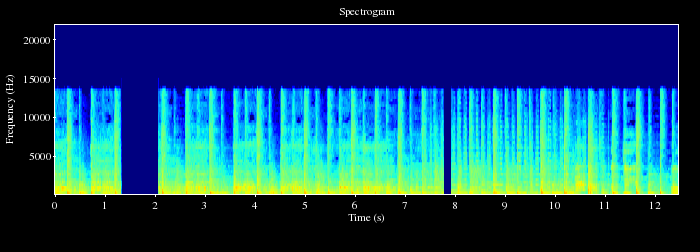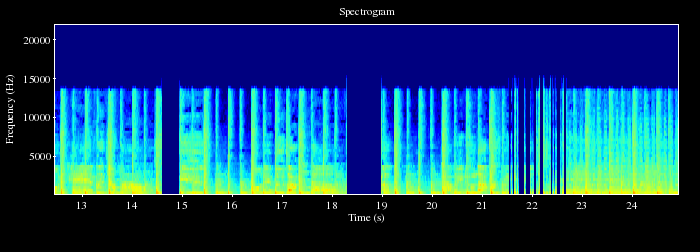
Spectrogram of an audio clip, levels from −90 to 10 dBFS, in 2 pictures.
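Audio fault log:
1.32 to 2.07 s, digital broadcast dropout: sound cuts to silence for about 0.74 s, the receiver muting while frames failed, so that stretch is lost.
7.78 to 7.93 s, digital broadcast dropout: a brief 0.14 s hole of silence as the receiver mutes over failed frames, losing what was sent.
14.59 to 14.96 s, digital broadcast dropout: silence for about 0.36 s while the receiver lost good frames and muted until they returned.
18.29 to 18.99 s, digital broadcast dropout: sound drops out for about 0.70 s, the receiver muting through failed frames, and resumes later in the programme.
21.53 to 22.69 s, digital broadcast dropout: several short holes totalling about 0.74 s, none longer than 0.12 s, as the receiver repeatedly muted on failed frames.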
